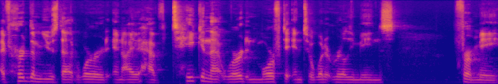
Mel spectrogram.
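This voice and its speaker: At a moderate pace and with fairly even intonation, a normal speaking voice comes through on a very clean recording with a silent background. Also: man, medium pitch for a man. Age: 20s. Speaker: podcast host. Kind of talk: solo monologue. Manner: casual with many fillers.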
